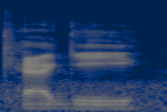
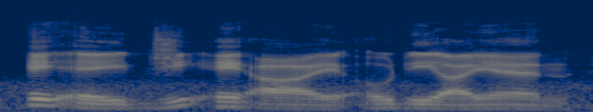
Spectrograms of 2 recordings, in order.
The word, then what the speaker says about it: Kagaiodin: tend to call me, Kagi. People just don't know how to say, my gamer tag. For those of you listening or watching, my gamer tag is spelled Kagaiodin. Pronounced Kagai Odin.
